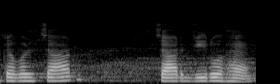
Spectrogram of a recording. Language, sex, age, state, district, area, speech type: Hindi, male, 30-45, Bihar, Madhepura, rural, read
